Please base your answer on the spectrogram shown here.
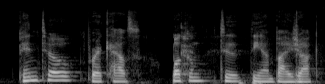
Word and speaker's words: Pinto-Brickhouse: do you say your last name again uh Pinto Brick House Pinto Brick House welcome to the empai Jac thanks for having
